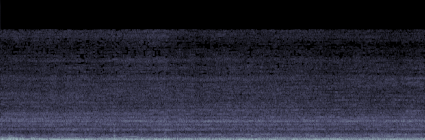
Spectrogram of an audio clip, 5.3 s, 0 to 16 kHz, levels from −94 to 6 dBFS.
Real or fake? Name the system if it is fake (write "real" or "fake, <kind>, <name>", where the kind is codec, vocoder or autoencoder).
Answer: real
